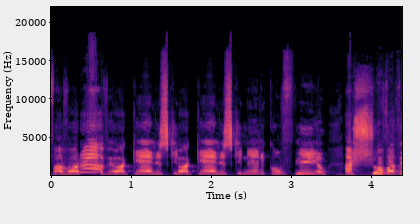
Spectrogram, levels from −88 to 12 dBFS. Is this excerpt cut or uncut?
cut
